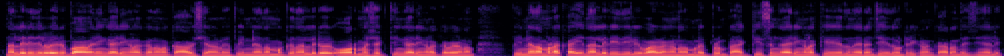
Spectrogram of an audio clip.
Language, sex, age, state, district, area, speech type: Malayalam, male, 30-45, Kerala, Kozhikode, urban, spontaneous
